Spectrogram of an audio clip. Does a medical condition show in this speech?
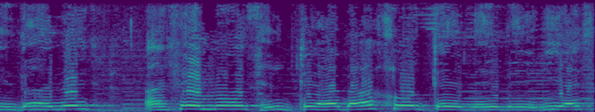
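Yes: cerebral palsy; speaks with difficulty.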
